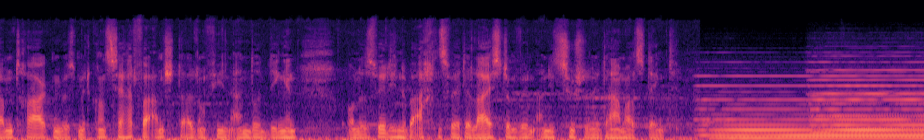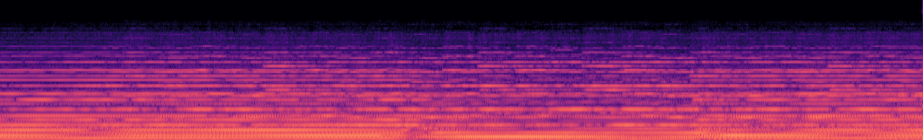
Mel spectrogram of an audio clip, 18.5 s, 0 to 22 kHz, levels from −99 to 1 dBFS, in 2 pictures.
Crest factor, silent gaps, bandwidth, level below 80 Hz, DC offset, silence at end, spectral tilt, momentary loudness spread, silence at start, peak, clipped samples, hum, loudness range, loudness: 14 dB; none; 12.5 kHz; -36 dBFS; under 0.1%; 0 s; -6.5 dB/octave; 7 LU; 0 s; -12 dBFS; under 0.1%; none; 5 LU; -28 LUFS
